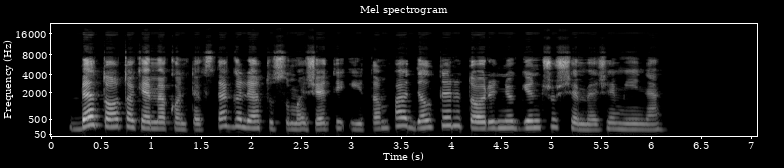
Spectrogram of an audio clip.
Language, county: Lithuanian, Šiauliai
